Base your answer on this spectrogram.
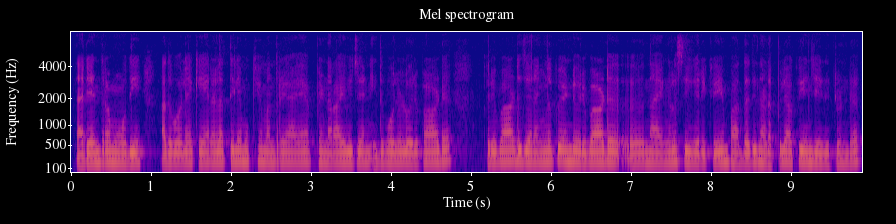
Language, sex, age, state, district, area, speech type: Malayalam, female, 45-60, Kerala, Wayanad, rural, spontaneous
